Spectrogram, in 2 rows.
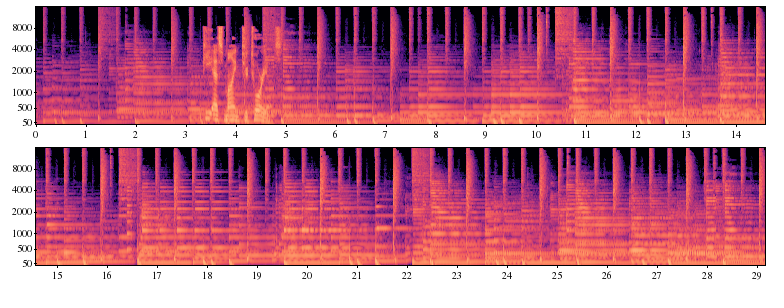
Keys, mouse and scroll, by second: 4.1 space, 4.2 click, 4.6 space, 4.8 click, 5.0 space, 5.2 click, 5.5 space, 6.6 click, 6.8 space, 6.9 click, 7.3 space, 10.0 click, 16.5 click, 21.1 click, 25.3 click.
